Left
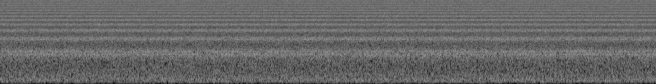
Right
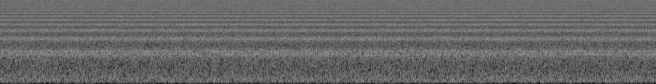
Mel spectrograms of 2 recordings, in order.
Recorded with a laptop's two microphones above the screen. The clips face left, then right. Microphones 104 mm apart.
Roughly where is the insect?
No insect in this recording.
